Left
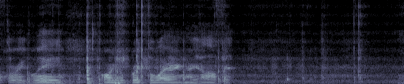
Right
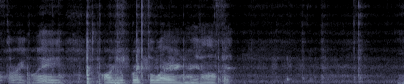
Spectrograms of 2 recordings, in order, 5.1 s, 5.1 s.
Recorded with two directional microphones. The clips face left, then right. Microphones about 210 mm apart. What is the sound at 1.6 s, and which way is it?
Speech, 15° right (ahead or behind).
